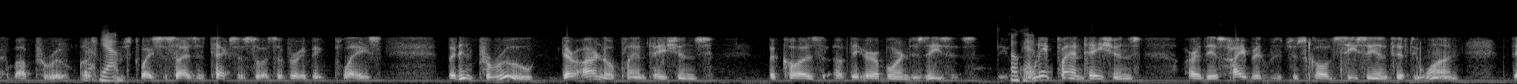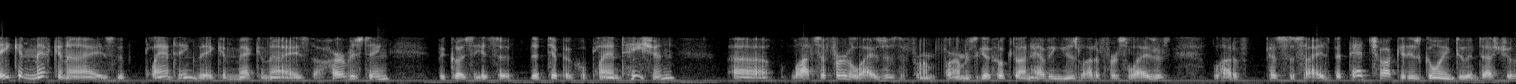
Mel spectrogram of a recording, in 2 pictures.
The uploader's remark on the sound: Two chocolate experts call.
